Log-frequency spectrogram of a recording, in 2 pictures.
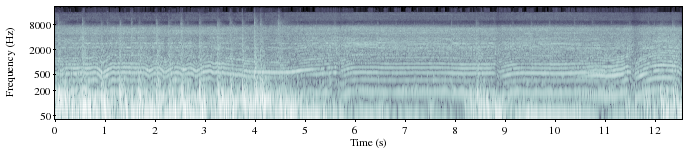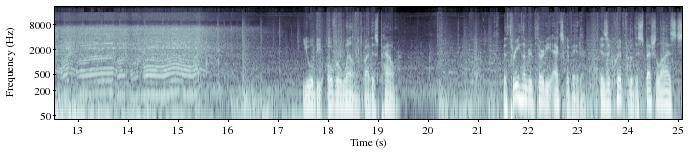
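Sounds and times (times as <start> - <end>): chainsaw cutting wood: 0.0 - 18.5.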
